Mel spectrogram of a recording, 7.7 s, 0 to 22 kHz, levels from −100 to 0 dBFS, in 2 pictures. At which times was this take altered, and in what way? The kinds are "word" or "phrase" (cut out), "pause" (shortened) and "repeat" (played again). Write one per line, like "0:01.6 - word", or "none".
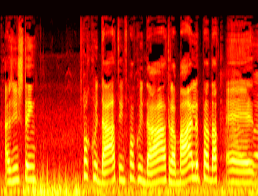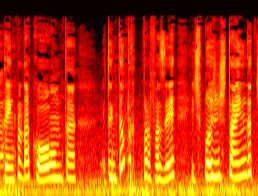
0:01.2 - word
0:01.9 - word
0:02.5 - word
0:03.3 - word
0:04.1 - word
0:05.5 - word
0:06.0 - word

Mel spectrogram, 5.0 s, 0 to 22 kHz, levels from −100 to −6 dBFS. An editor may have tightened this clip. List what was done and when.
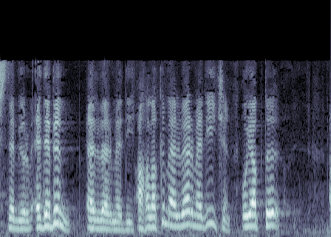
0:02.0 - word
0:03.6 - pause

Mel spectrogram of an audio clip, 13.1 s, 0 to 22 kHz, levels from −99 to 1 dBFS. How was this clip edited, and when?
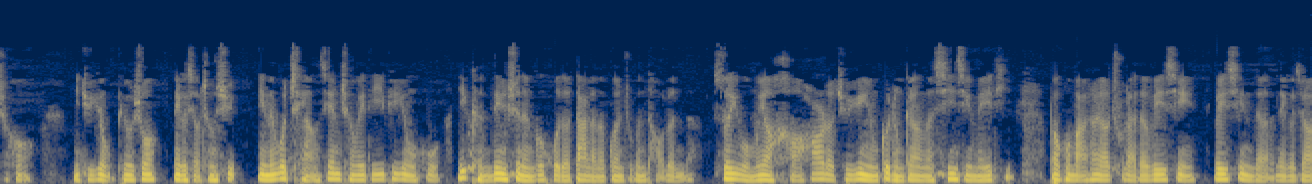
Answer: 0:01.7 - pause
0:02.5 - pause
0:04.5 - pause
0:07.1 - pause
0:12.1 - pause

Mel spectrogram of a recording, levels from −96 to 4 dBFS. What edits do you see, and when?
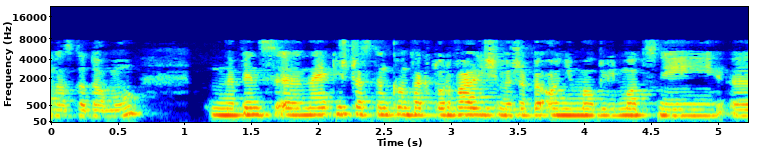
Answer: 0:01.0 - pause

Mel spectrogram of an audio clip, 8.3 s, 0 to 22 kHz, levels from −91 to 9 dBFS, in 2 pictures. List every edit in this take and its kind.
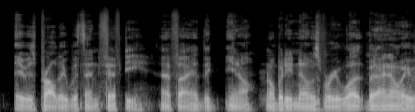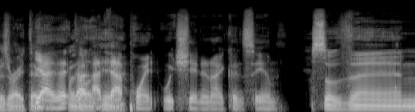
0:02.6 - pause

